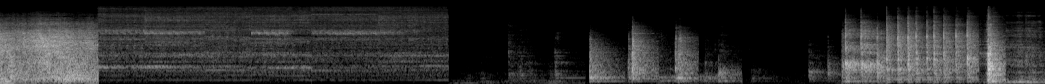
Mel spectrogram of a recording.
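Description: A loud rushing noise cuts off after about a second. A few seconds of steady held musical tones follow. Then come a handful of separate knocks, and near the end a quick run of chisel strokes cutting wood.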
